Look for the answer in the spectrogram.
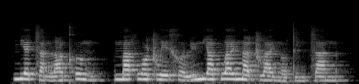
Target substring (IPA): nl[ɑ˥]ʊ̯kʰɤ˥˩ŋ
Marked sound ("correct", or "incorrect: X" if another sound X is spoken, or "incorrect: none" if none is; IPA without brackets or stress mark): incorrect: ɑ˧˥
